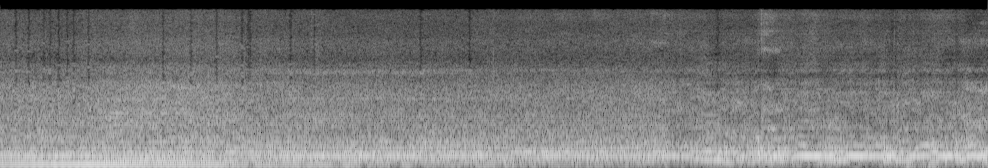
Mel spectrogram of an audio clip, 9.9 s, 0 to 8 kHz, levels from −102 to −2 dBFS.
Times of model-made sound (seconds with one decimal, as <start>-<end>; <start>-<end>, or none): 6.7-9.9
